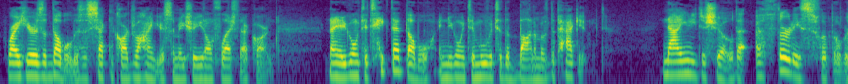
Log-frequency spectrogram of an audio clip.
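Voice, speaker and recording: A man's voice: mid-range voice, no echo. Man teaching card tricks, dry close sound. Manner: casual, methodical instruction with repeated recaps. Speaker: magic tutorial presenter. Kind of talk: step-by-step card trick tutorial.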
